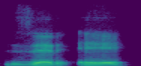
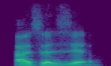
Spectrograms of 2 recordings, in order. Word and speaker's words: Azazel: scapegoat is the word depending on how you pronounce it a-z-a-z-e-l azazil now it has been translated as Cape good because of the understanding of the translators but the Hebrew word is Azazel or Aziza whichever you prefer and Aaron shall bring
